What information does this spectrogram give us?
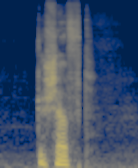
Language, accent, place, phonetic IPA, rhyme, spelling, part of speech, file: German, Germany, Berlin, [ɡəˈʃaft], -aft, geschafft, adjective / verb, De-geschafft.ogg
- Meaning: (verb) past participle of schaffen; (adjective) exhausted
